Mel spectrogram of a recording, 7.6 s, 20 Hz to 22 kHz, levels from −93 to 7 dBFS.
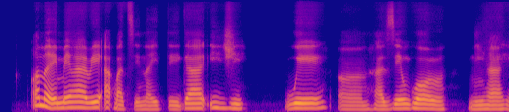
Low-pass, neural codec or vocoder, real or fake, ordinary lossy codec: none; autoencoder, 48 kHz, 32 numbers a frame, DAC-VAE, trained on Japanese speech; fake; none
